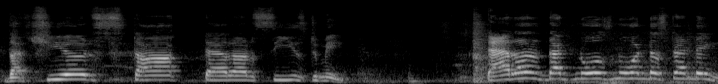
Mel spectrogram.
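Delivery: slow, high, loud dramatic reading of terror; dramatic story reading. A narrator's reading. Teacher reading the drowning story aloud to students, slow and dramatic. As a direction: draw out every word as if reliving the fear.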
